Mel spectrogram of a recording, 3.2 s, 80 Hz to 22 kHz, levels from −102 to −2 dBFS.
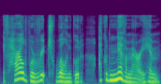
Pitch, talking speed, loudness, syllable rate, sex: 185 Hz, 205 wpm, -18 LUFS, 5.7 syllables/s, female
